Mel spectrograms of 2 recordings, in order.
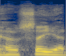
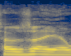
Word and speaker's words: Hosea: books of the Bible we didn't say josea Daniel uh so for for most folks it's Hosea we we know who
